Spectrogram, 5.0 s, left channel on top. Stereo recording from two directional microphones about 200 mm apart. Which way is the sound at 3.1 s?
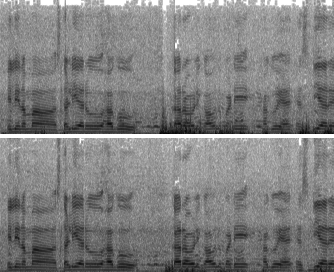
50° right (ahead or behind).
